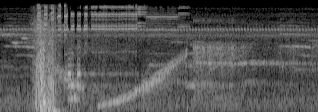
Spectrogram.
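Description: A rising electronic tone sweeps upward.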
